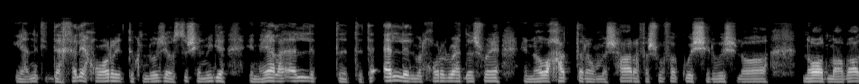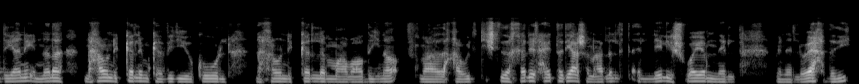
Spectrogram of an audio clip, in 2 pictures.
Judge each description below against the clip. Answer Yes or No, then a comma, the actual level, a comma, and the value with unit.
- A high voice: No, medium, 140 Hz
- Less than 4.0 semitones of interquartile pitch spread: Yes, average, 2.7 semitones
